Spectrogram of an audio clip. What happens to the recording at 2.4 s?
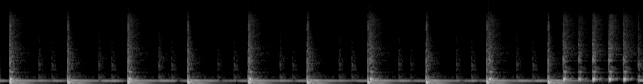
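At 2.4 s the music plays through cleanly, with no dropout, click, distortion or other fault to be heard.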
